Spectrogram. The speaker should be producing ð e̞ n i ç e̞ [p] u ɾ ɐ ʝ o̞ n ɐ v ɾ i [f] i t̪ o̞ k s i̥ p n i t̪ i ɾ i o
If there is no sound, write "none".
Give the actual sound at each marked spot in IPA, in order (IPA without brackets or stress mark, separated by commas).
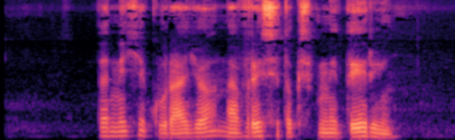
k, s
